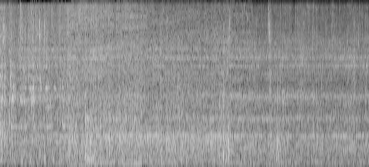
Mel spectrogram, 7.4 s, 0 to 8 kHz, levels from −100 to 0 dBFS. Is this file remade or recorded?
recorded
